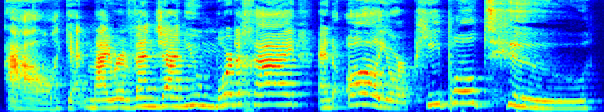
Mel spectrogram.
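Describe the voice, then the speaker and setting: Woman acting a scheming male villain, high pitch, slow pompous delivery, commanding, boastful, children's puppet show. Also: animated, fairly bright tone, full character voice. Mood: gloating. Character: boastful, vengeful male villain, a royal advisor.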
